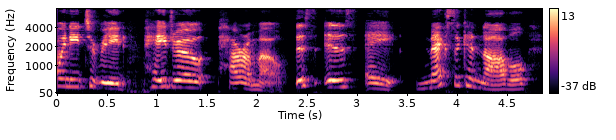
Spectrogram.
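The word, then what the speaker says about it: Páramo: And interestingly enough, both 100 Years of Solitude and Pedro Paramo, the accent's on the first syllable, so I think Paramo. I wanted to say Paramo, but I think it's Paramo.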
